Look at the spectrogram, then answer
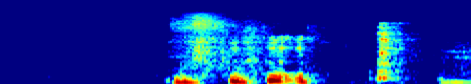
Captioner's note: laughs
